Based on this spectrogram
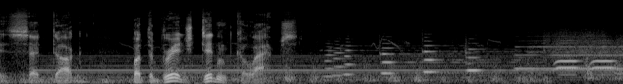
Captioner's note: duck chuffs away; James whistles, guard blows his whistle, Thomas whistles in response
